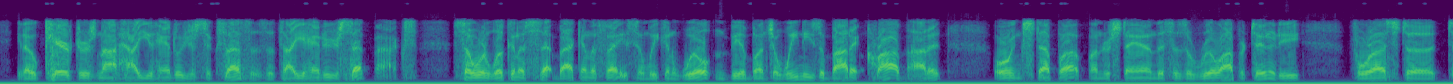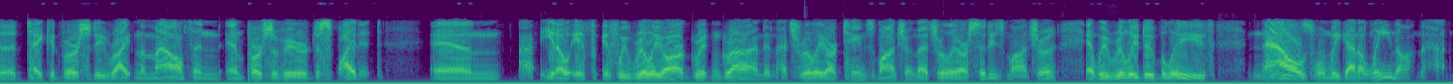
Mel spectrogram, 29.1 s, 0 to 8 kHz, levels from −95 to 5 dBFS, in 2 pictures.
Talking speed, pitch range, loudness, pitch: 210 wpm, 75-85 Hz, -24 LUFS, 80 Hz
